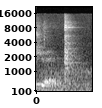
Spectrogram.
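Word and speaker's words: Ruscha: Well, I had a professor pronounce it Russia. It's Rusche.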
